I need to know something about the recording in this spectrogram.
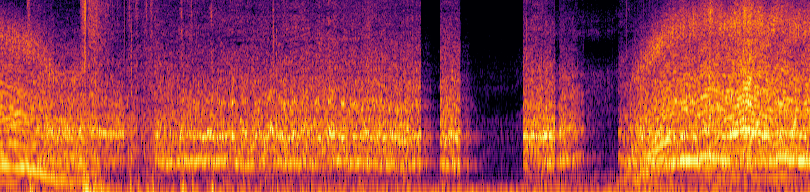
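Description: A motorcycle engine idles steadily, then revs up again.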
